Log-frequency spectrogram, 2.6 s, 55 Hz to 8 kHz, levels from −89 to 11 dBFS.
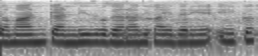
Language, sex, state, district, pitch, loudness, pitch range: Hindi, female, Punjab, Kapurthala, 190 Hz, -14 LUFS, 185-190 Hz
